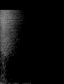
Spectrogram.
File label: Percs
